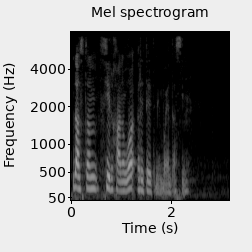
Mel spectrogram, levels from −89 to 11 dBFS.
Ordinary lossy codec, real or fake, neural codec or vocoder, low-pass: MP3, 32 kbps; fake; codec, 16 kHz, 8 kbps, FreqCodec, larger model; 7.2 kHz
